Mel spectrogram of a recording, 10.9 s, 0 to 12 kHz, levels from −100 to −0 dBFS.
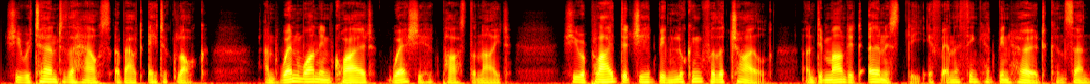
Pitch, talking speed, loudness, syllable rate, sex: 95 Hz, 210 wpm, -25 LUFS, 6.2 syllables/s, male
